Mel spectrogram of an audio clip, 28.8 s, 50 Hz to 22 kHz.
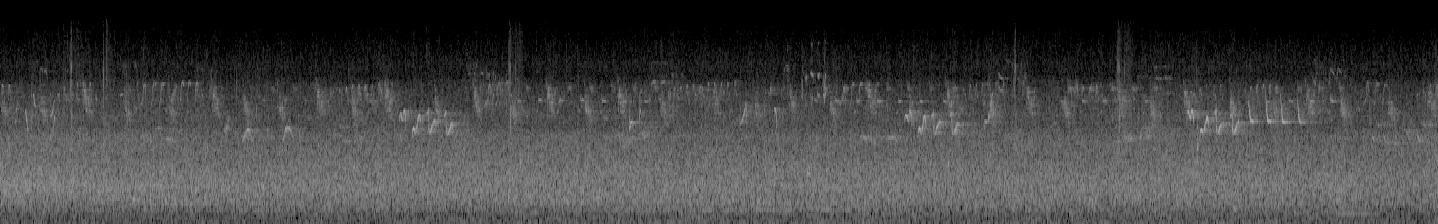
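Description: Birds singing over a steady outdoor hiss, with short high chirps throughout and louder runs of chirps about 8, 18 and 24 seconds in.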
